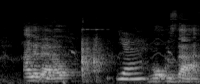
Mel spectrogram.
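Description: Clinking of cutlery and dishes at a kitchen counter, with a man's startled voice reacting to a fake sneeze.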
